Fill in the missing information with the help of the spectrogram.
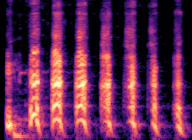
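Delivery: a high, loud cackle of laughter. Real, not acted. Streamer laughing at the clip, loud high cackle. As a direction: cackle out loud, really amused.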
